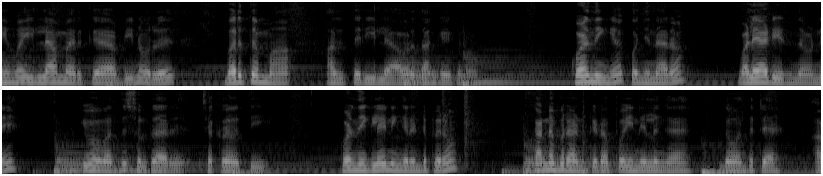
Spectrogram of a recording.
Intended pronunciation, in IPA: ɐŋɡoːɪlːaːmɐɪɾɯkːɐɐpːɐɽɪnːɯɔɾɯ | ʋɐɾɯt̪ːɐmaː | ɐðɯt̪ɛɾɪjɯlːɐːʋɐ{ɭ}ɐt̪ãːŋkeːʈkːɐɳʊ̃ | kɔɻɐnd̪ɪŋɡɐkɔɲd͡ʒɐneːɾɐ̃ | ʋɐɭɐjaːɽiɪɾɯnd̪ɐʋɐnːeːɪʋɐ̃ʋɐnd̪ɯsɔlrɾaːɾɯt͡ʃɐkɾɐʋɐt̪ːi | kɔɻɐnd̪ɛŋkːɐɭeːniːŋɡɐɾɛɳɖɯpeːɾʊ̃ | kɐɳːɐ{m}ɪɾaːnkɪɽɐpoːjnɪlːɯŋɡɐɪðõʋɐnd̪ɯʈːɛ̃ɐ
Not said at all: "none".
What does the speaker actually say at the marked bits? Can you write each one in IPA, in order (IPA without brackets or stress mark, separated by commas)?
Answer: ɾ, b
